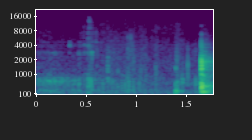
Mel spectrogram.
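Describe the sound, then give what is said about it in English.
A quick sip from a drink: faint quiet mouth noises, then two short wet slurping sounds near the end, the last one loudest. No one speaks. “So let's take a sub-drink, a little quick little sip.”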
